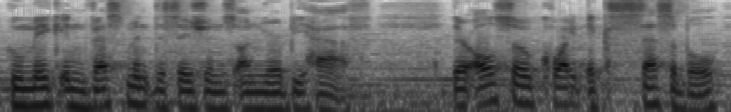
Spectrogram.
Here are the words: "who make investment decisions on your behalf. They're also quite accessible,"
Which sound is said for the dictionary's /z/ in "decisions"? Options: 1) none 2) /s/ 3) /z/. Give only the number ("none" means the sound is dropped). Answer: 3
